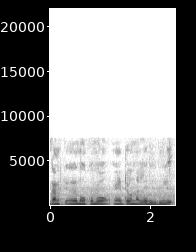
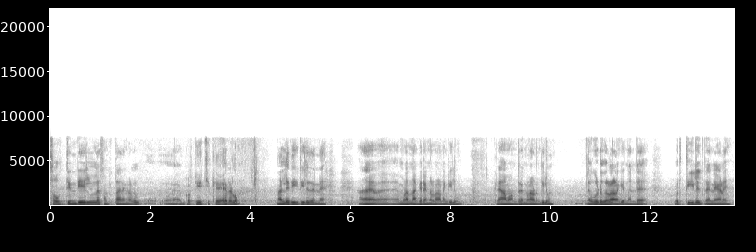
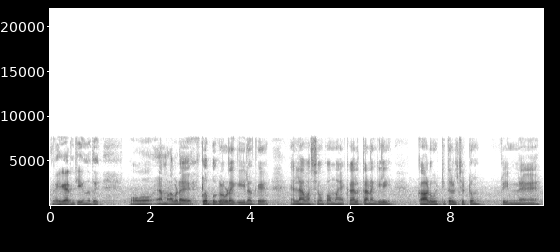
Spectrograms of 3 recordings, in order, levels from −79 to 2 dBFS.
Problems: low volume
